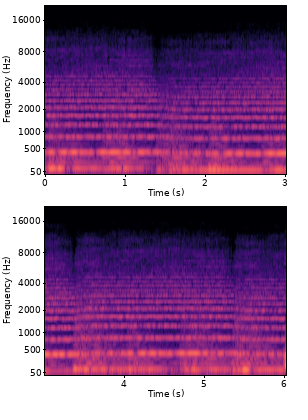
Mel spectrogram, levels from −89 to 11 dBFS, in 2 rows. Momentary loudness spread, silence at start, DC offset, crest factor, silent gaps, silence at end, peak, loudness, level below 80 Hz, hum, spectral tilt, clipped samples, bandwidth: 4 LU; 0 s; under 0.1%; 18 dB; none; 0 s; -10 dBFS; -29 LUFS; -38 dBFS; none; -6 dB/octave; under 0.1%; 12.5 kHz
